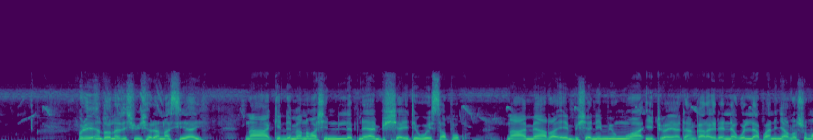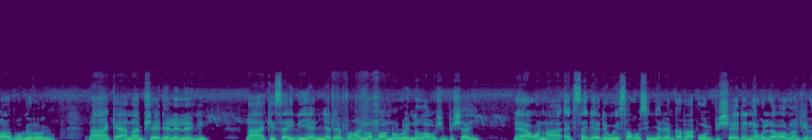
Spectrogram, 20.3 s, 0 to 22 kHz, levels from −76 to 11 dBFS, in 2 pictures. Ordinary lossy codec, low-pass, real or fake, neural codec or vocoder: MP3, 96 kbps; 10.8 kHz; real; none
